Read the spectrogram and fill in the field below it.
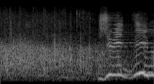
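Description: A woman begins singing into a microphone.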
